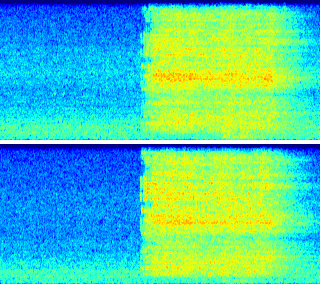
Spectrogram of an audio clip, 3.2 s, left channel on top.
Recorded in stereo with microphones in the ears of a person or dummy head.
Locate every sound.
1.4 s a buzzer: 65° right (ahead or behind), 8 m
